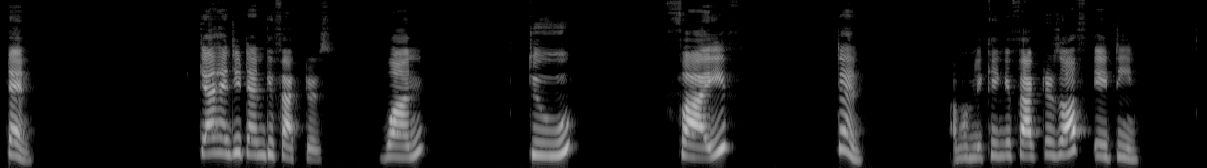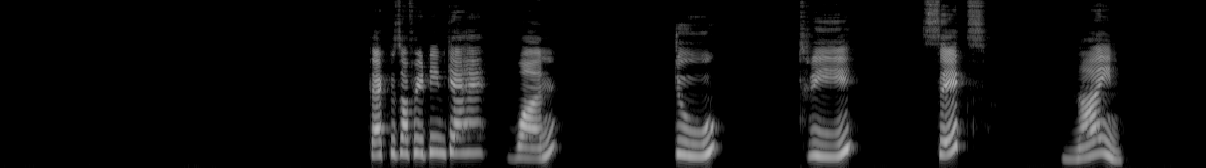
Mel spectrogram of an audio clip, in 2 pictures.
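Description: A young woman speaks calmly and clearly in short phrases, as if explaining a lesson.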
